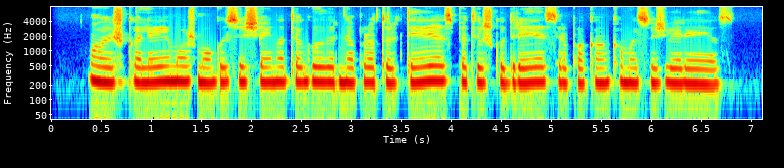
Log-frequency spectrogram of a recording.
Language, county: Lithuanian, Marijampolė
